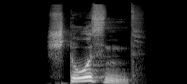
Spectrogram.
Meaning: present participle of stoßen
- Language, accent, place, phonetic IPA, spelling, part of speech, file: German, Germany, Berlin, [ˈʃtoːsn̩t], stoßend, verb, De-stoßend.ogg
